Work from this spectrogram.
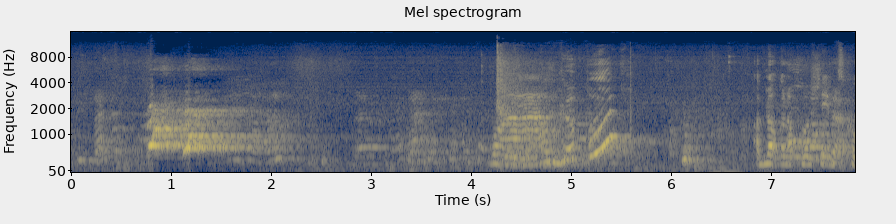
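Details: Liberty and Mulligan as puppies, 5 August: bright yelps and a rising, whining yip amid frequent speech and indoor handling noise.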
